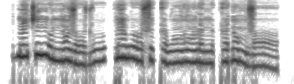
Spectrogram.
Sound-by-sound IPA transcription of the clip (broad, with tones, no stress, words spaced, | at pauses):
bɛ̃˦t͡ʃĩ˦ŋo˨ ɲɔ̃˦˨zoː˨du˦ | ɾɛ̃˦ woː˧sɨ˧kə˨ wɔ̃˧ɣɔ̃˧ lə˧ŋə˧ kə˦ɗɔ̃˦˨ŋ zɔ˦˨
